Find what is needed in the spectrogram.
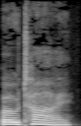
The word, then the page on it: bow-tie: American English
